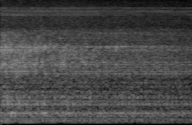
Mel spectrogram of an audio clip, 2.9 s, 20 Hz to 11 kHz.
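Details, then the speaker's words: Lathe retrofitted three years earlier with variable-speed motor and inverter, belt on second pulley, running at its measured top speed of 917 rpm (plate rated 850): steady even whir with constant high hum, no knocks, rattles or grinding; runs smoothly. "The top speed on this one is 900 17. And the slowest speed is 40."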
